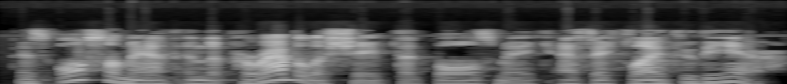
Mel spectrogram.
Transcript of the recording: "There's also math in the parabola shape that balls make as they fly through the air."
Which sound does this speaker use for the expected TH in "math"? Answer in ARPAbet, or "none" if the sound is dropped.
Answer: TH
